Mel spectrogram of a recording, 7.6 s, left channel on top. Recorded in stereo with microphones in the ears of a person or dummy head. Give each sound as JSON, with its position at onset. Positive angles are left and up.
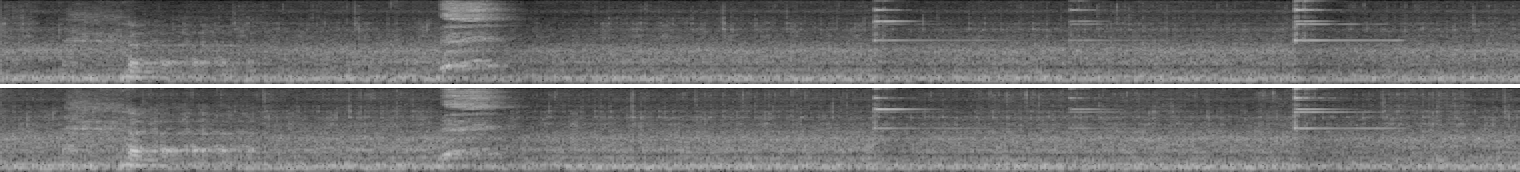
{"t": 0.3, "sound": "laughter", "side_deg": -20, "distance_m": 1.1}
{"t": 2.2, "sound": "a gasp", "side_deg": 75, "distance_m": 3.0}
{"t": 4.4, "sound": "a clink", "side_deg": -5, "distance_m": 3.0}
